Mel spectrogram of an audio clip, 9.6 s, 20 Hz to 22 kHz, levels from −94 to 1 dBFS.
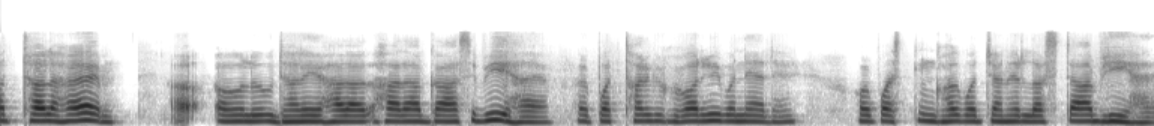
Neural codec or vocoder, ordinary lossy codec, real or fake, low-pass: codec, 16 kHz, 1 kbps, X-Codec, HuBERT features, trained on LibriSpeech; none; fake; none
